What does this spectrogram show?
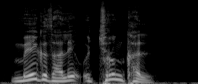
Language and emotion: Marathi, neutral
